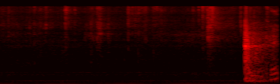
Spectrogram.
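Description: Scissors cutting paper, a few faint snips, then one short, much louder sound near the end.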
